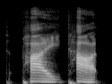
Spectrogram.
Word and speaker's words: Pai: All right, Netflix today patiently explained to FCC Commissioner Patat that Patat that CDNs and I, if I it mispronounced his name. I uh, okay, it's P A I T H A T. It almost sounds like Pod Thai, Pod Thai, Pai Tot.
